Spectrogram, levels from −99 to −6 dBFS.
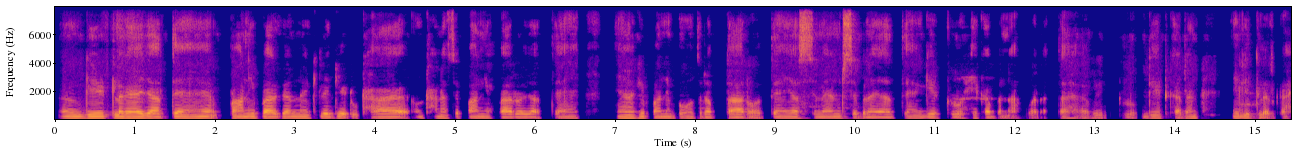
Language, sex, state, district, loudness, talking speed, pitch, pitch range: Hindi, male, Bihar, Jahanabad, -35 LUFS, 180 wpm, 110 Hz, 105-115 Hz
